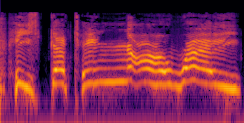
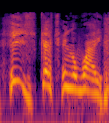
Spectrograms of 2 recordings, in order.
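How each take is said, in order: First: Furious uncle shouting, drawn out and high; roared. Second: Roared. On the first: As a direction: bellow it like an angry bull. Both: Acted. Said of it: "roared Uncle Vernon".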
